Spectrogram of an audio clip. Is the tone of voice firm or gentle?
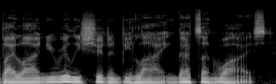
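gentle. The voice is soft and gentle. "instead of"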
